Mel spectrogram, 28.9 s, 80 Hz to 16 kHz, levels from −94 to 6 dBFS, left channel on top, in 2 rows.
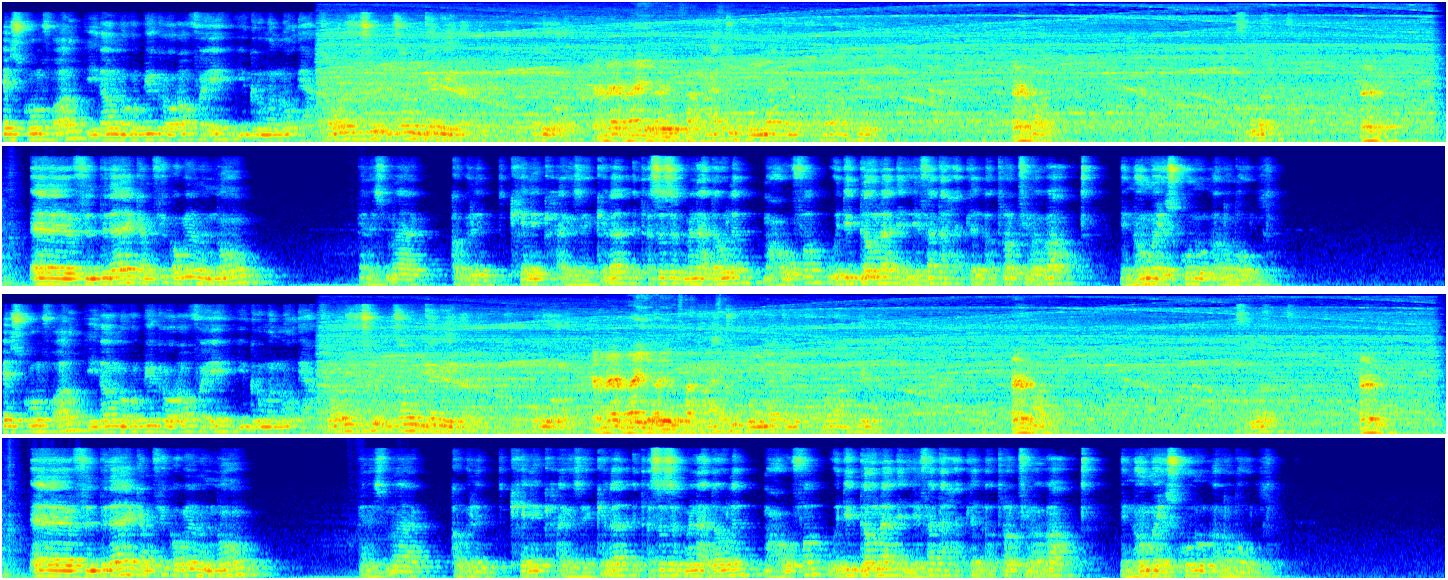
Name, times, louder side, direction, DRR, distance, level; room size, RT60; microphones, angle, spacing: voice 1, 0.0-5.7 6.9-8.8 10.1-10.5 12.3-12.9 14.4-16.9 18.0-18.6 18.9-25.1 25.6-27.1, equal, 15° left, -11 dB, 1.3 m, -26 dB
sound 1, 3.1-14.3, left 2 dB, 40° left, 1.3 m, -31 dB
voice 2, 5.9-7.1 10.1-10.3 13.6-13.8, right 3 dB, 60° right, -1 dB, 0.9 m, -18 dB
6.4 x 2.3 x 2.8 m, 0.63 s
head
